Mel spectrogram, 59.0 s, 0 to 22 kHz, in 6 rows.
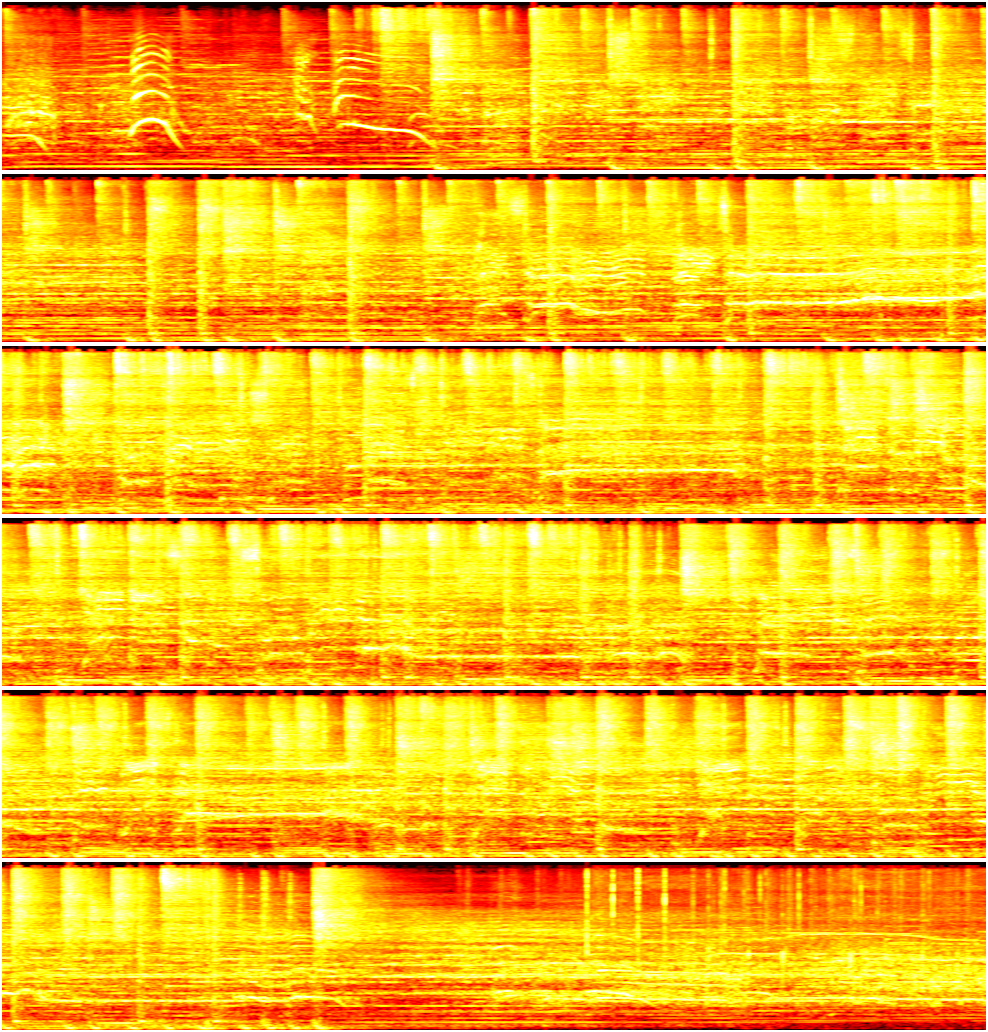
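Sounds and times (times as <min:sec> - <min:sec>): metal band playing live: 0:00.0 - 0:59.0
man singing and shouting: 0:14.4 - 0:52.9.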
